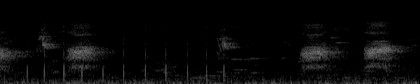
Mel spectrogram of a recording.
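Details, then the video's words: Domestic parrot producing raspy squawks in short bursts, separated by a run of sharp tapping clicks in the middle, then two louder drawn-out squawks at the end. "Crazy Things my Parrot Says"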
